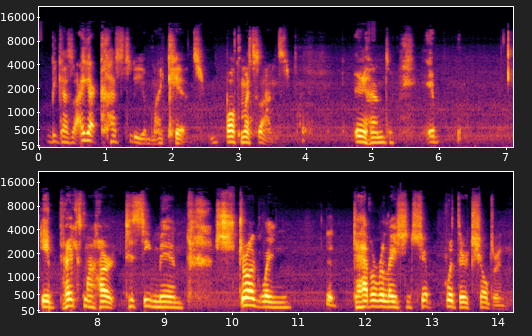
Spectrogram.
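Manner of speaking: crying through words, tearful, voice breaking. Speaker tells the group about getting custody of his sons, crying. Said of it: "I don't know why I'm crying".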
